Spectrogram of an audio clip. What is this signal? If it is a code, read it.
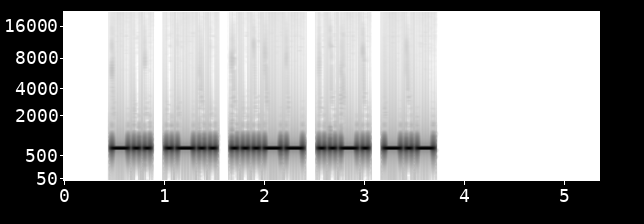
Morse code, heard as a keyed tone, about 22 wpm, 700 Hz. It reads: DL3FK
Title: DXCC-100 Call Signs - 5 Characters - 22wpm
